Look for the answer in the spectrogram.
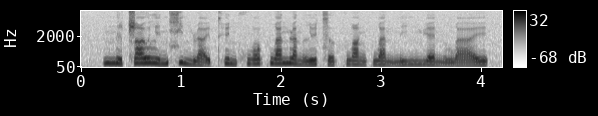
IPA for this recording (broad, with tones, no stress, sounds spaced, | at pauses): n̪ i˥˩ ʈ͡ʂ ɑ˥ ʊ̯ l i˧˥ n ɕ i˥˩ ŋ ɻ a̰˨˩ ɪ̯ t̪ʰ y˥˩ n x w ɔ˥ k w a˥ n ɻ a˨ n l y˥ t͡s ɤ˧˥ k w ɑ˥˧ ŋ k w a˥˩ n n̪ i˥ ŋ m ɥ ɛ˥˩ n l w a˧˥ ɪ̯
